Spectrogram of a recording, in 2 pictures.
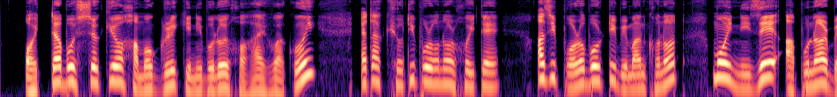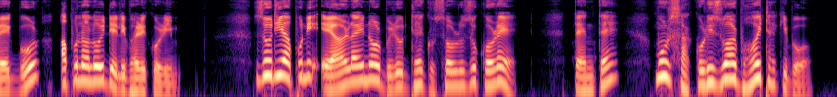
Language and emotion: Assamese, fearful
